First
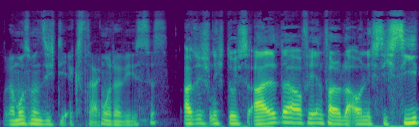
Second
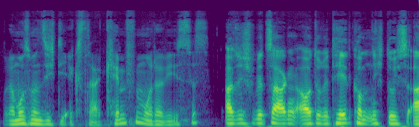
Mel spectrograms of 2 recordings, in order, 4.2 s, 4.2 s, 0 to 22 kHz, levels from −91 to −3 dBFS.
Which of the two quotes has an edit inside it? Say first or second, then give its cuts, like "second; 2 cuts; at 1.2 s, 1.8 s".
first; 2 cuts; at 1.0 s, 2.1 s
